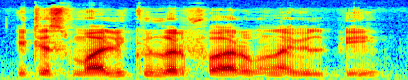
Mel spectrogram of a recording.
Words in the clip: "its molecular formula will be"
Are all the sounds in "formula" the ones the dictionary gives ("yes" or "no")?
no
